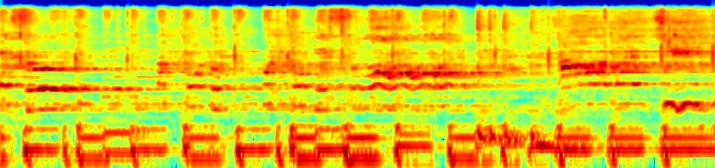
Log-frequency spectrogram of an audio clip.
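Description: Woman singing into a microphone through a PA system in a thick, throaty voice, over an amplified backing track with a steady beat.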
